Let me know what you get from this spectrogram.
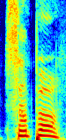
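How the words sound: It is said with lively, eager energy. The speaker is genuinely keen. "Quand il arrive avec son point d'exclamation. Il y a de l'élan"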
